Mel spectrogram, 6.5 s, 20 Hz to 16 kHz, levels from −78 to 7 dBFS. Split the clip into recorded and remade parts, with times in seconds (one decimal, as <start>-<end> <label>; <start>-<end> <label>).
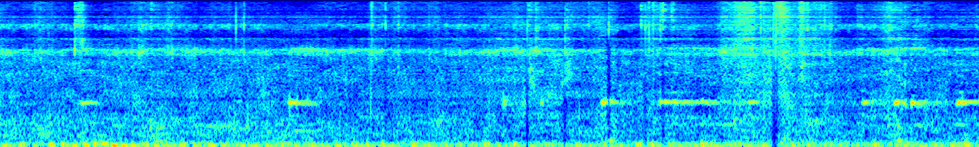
0.0-6.5 remade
